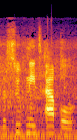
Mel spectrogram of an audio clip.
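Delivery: normal talking voice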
